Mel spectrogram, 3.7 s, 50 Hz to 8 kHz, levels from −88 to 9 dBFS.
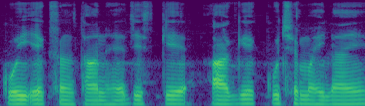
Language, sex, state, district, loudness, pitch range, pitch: Hindi, male, Uttar Pradesh, Gorakhpur, -20 LUFS, 110-115 Hz, 115 Hz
